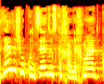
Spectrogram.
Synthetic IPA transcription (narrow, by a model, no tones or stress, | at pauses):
zeezeʃuːkonsenzuskaχaneχmad̪k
